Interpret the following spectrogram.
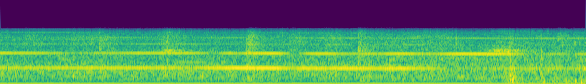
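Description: Electric recline-and-rise armchair's actuator motor running as the chair reclines, a steady whine that eases off shortly before the end as it reaches full recline.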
